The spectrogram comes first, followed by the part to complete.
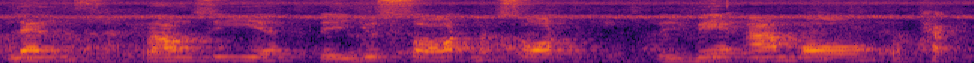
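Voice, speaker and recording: A male tour guide with a Cambodian accent, explaining in halting English and repeating his phrases. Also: a little high, fairly even intonation. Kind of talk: spoken guided tour commentary. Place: large stone temple site. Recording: echoey, distant mic, crowd chatter.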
